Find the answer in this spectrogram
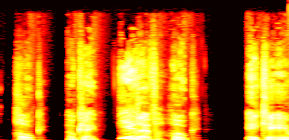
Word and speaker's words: Hoch: It's pronounced Hoke. Hoke, okay.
